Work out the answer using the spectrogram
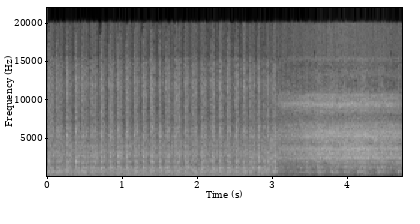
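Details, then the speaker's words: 1985 Pontiac Fiero 2M4 on its first start after an engine rebuild, with fuel delivery and valve action checked: lumpy, stumbling, uneven idle, clearly misfiring, then settling quieter. Smoke is from excess fuel; cause not found. "we vet sounds like hot garbage something obviously isn't right"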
